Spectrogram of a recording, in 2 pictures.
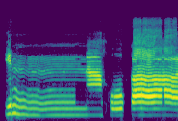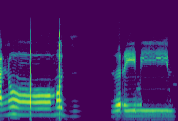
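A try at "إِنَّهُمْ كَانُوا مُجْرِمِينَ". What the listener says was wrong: Oke, humnya dapetin, Teh. Lagi hum gitu. Mujrimin. Ya, kol-kolah, Teh. Innahum kanu mujrimin.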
